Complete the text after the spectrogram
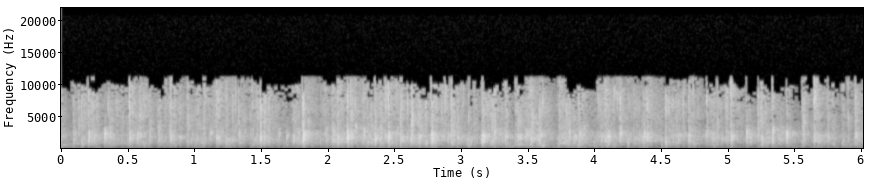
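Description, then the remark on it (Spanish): Sustained applause from a group of students, dense and steady clapping filling the whole six seconds at a fairly loud level, with a few voices mixed faintly into the noise. “Oye, un aplauso grande para ustedes, pero grande.”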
